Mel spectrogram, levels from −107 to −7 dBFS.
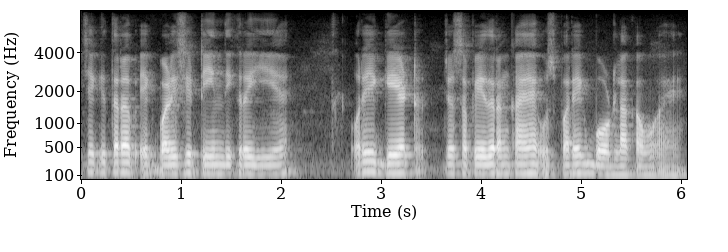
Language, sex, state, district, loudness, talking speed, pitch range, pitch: Hindi, male, Uttar Pradesh, Shamli, -19 LUFS, 245 wpm, 115-125 Hz, 120 Hz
